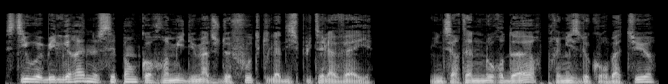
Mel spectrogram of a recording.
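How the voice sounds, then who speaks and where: A man narrating an audiobook thriller in a steady, measured way. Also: low voice, breathy edge, no room sound, clean studio sound.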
